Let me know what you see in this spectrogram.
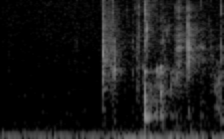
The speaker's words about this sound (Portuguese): Desculpem, estou a beber água.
